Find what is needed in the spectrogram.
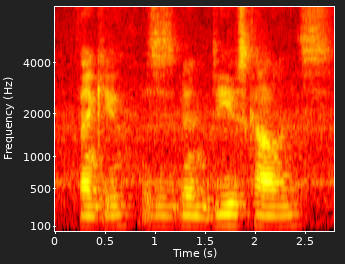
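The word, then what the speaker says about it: Dives: thanks this has been Dees Collins for anyone who's interested my name is spelled D i VES and I don't think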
